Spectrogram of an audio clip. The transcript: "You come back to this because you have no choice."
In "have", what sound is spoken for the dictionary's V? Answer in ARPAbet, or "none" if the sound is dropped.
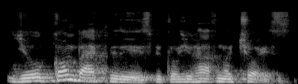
V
